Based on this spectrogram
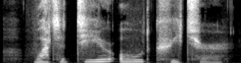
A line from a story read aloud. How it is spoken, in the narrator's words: she murmured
